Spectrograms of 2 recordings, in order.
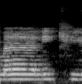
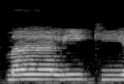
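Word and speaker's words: مالك: sekali terjadi kesalahannya hanya perhatikan pada Kaf yang kasroh ini sering terjadi membacanya sukun Maliki Ya Malik Malik Ya karena terburu-buru ya jadi sempurnakan dulu kasrohnya Maliki ya kemudian berikutnya Iya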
